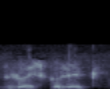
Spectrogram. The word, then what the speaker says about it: Glück: Pues Louise Glück, y permítame que lo pronuncie en su pronunciación alemana, porque Glück es además, no sé si ustedes lo saben, significa en alemán suerte.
